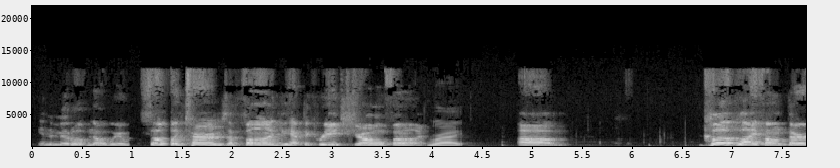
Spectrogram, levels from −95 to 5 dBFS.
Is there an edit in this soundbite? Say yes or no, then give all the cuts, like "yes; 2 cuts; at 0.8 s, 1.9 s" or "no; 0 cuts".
yes; 1 cut; at 0.9 s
